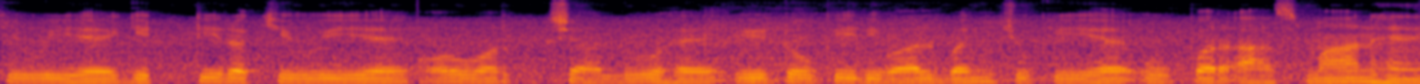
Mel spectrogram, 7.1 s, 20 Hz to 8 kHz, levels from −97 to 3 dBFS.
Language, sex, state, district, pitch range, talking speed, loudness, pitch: Hindi, male, Maharashtra, Nagpur, 120-125 Hz, 145 wpm, -24 LUFS, 120 Hz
